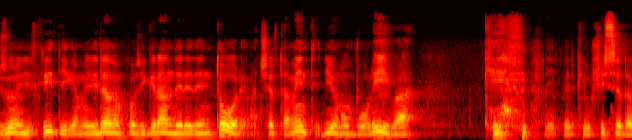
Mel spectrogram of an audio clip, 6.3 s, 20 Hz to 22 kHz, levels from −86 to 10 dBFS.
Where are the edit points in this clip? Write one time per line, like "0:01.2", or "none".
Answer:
0:05.4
